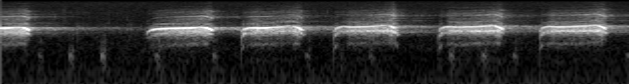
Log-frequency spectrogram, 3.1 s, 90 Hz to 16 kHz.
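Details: Female osprey with fish for her chick at the nest, Kurzeme, Latvia, 31 August 2024: shrill whistled notes in a rapid run of about five, each a half-second long and evenly spaced.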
